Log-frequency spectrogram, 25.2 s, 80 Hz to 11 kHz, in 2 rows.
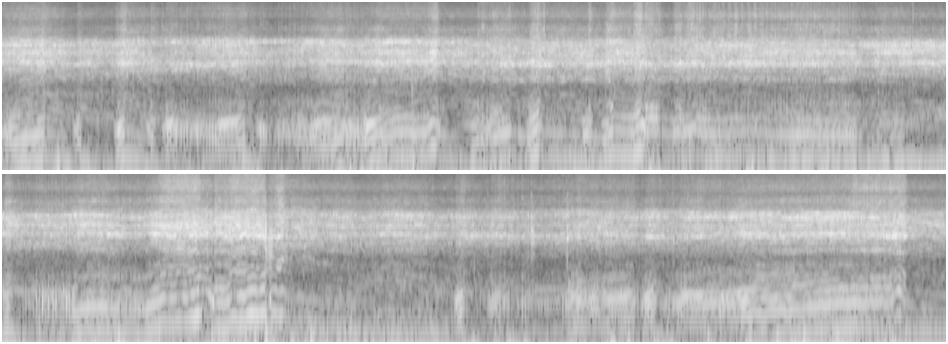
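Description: Husqvarna 125 motocross bike being ridden hard over a dirt track, its engine revving up and dropping back again and again as the rider accelerates, shifts and slows. Clatter from the bike over the rough ground runs through it.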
